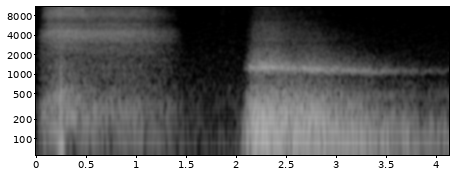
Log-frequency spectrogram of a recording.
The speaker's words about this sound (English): We're going to start out by taking one deep breath in your nose, out your mouth.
